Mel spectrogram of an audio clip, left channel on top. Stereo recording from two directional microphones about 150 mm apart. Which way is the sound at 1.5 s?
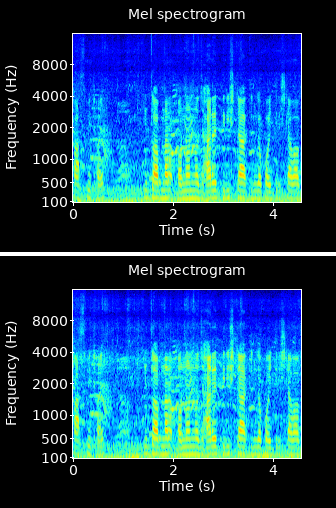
25° left (ahead or behind).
